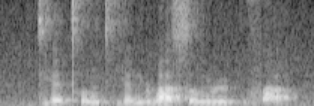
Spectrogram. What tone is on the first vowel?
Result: rising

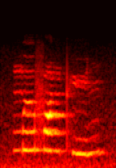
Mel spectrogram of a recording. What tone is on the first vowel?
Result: high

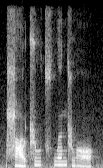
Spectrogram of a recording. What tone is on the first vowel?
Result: low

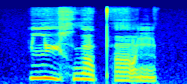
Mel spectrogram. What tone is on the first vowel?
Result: falling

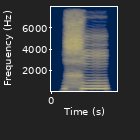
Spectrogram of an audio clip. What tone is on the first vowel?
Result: high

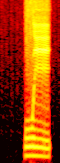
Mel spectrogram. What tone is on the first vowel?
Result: low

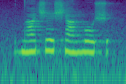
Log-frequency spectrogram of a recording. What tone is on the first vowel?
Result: high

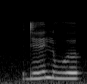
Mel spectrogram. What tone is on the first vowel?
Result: rising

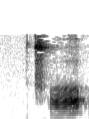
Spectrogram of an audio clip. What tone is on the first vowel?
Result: rising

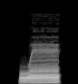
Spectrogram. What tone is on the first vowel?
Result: low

